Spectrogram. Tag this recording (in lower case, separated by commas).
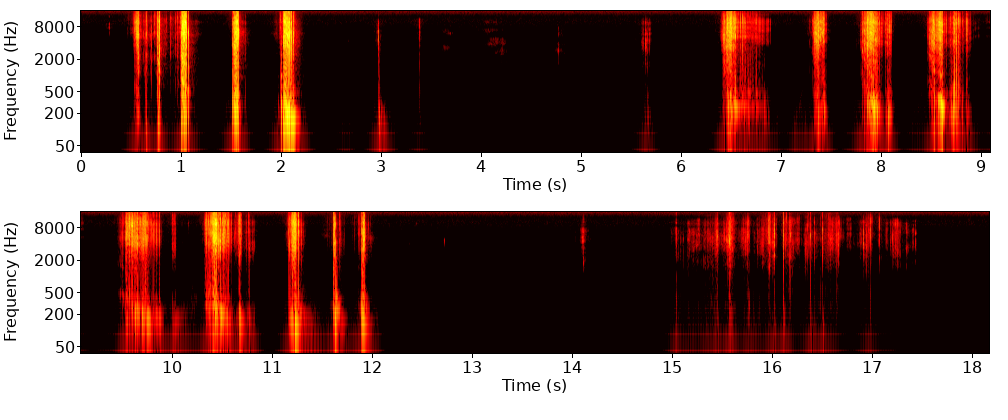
domestic sounds, packing tape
